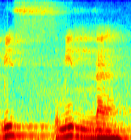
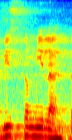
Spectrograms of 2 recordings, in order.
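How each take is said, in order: First: "bismillah" with no e between s and m; correct bismillah. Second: "bismillah" with an added e, bisemillah; wrong bisem. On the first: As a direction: join s to m cleanly. (bismillah tanpa bunyi e) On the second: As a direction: slip a small e between s and m. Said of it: "dihindari bisem, bukan". (bismillah dengan sisipan e, bisemillah) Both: Shown as a demonstration.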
